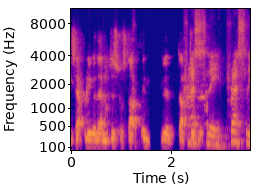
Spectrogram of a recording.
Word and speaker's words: Priestley: And just to remind you, the residents on Priestley Road, I just want to reiterate the offer to meet separately with them, discuss that. Presley, you must learn how to say the local road names. Presley.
